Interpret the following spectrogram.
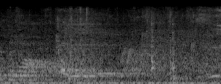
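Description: Indistinct voices over the light splashing of a child swimming in a pool.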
